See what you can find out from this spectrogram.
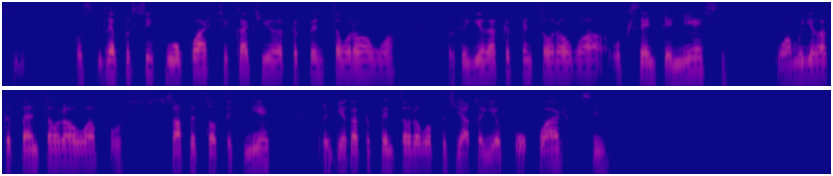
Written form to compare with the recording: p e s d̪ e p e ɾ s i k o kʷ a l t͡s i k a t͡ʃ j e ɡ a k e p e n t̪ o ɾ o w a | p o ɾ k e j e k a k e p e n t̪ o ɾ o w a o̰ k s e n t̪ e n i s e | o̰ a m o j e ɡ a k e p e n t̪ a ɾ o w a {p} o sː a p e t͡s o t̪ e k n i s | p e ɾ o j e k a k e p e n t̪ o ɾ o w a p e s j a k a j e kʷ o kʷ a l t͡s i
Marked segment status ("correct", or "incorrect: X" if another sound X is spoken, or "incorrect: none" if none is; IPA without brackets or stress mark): correct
